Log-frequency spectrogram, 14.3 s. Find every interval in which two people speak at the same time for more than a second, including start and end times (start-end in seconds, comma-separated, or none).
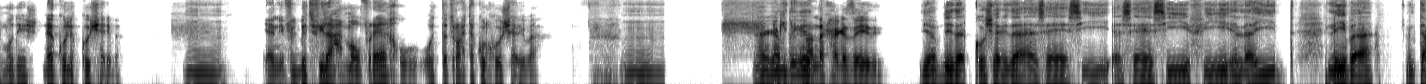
none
